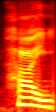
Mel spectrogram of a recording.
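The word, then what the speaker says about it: high: होगा डिमांड, ठीक है, हाई, इसे हम लोग पढ़ते हैं हाई, ओके। जी एच का उच्चारण क्या करना है, कुछ भी नहीं करना है, मतलब ई कर देना है, आपको ध्यान रखना है हाई।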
